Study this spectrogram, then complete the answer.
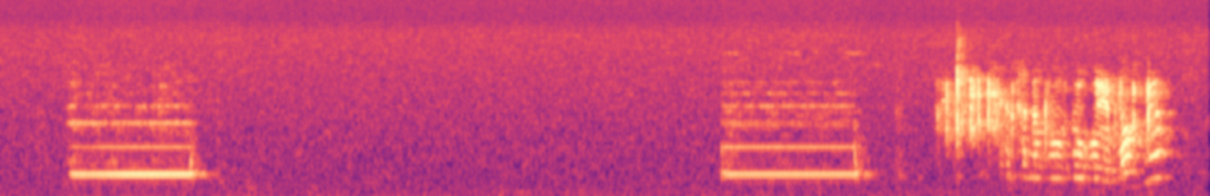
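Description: Two spells of steady telephone dialing or ringback tones sound on a callback line, each lasting about a second and a half, with a quiet gap between them, then a burst of voice comes through the phone at the end.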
